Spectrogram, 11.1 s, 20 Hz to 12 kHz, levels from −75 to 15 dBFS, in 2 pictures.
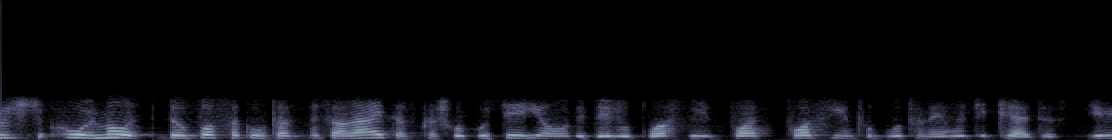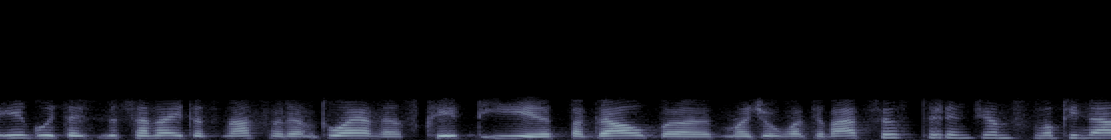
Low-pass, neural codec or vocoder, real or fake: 7.2 kHz; codec, 16 kHz, 0.5 kbps, FunCodec, trained on Chinese and English, 25 frames a second; fake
